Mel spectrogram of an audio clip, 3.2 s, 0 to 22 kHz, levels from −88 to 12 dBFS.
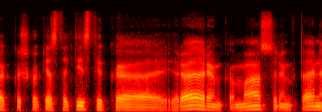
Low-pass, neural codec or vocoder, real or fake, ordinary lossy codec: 14.4 kHz; autoencoder, 48 kHz, 32 numbers a frame, DAC-VAE, trained on Japanese speech; fake; AAC, 64 kbps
